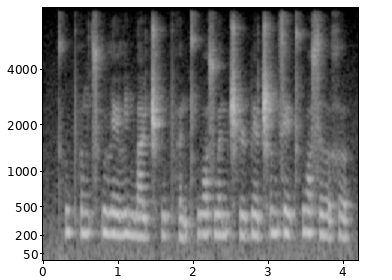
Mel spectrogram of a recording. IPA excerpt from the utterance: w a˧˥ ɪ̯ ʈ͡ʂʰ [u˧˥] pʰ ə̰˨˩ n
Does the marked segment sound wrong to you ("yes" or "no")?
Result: no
